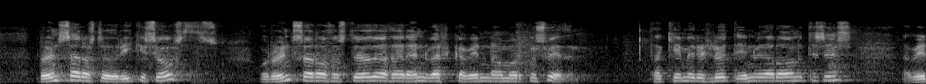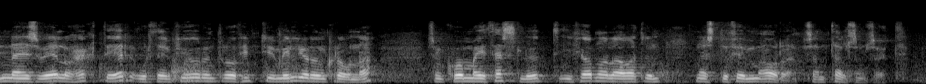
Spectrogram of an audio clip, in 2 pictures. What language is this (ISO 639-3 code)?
isl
